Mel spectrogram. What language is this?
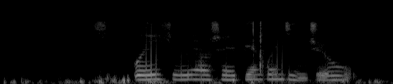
Chinese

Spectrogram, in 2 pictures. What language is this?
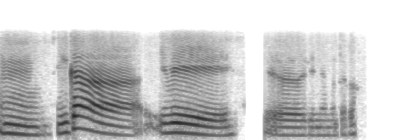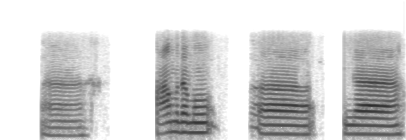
Telugu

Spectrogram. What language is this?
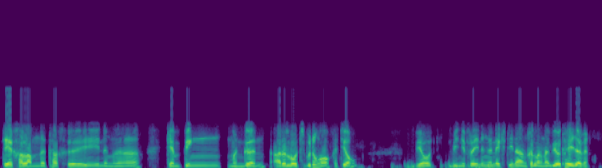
Bodo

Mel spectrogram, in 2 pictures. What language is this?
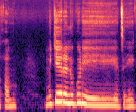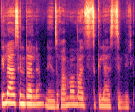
Wanga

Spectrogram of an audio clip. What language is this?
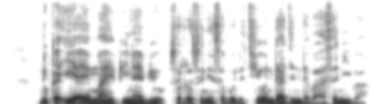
Hausa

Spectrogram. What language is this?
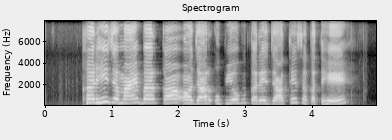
Chhattisgarhi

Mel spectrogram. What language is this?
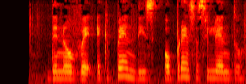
Esperanto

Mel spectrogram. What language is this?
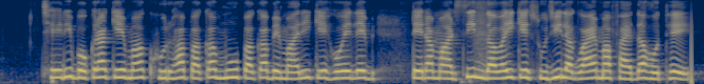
Chhattisgarhi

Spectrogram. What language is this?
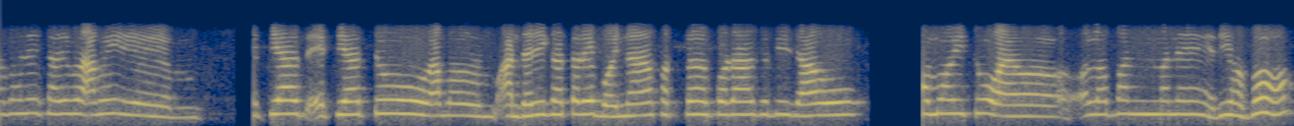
Assamese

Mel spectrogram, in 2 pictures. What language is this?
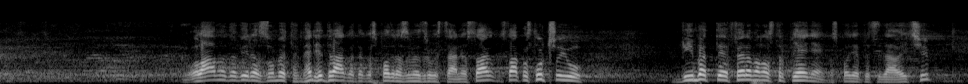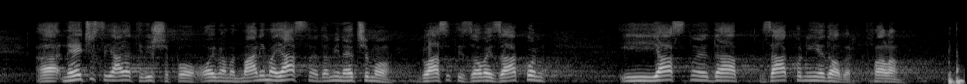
Serbian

